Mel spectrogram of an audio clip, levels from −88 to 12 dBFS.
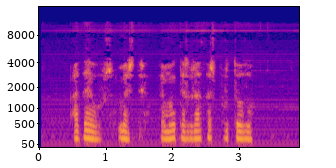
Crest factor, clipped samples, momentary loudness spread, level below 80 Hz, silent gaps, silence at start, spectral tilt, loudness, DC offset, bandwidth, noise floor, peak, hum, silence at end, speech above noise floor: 16 dB; under 0.1%; 8 LU; -44 dBFS; none; 0.5 s; -6 dB/octave; -16 LUFS; under 0.1%; 11.5 kHz; -44 dBFS; 0 dBFS; none; 0.7 s; 29 dB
